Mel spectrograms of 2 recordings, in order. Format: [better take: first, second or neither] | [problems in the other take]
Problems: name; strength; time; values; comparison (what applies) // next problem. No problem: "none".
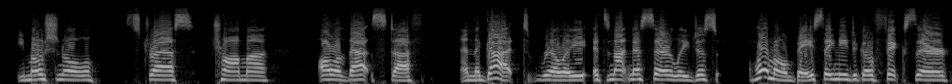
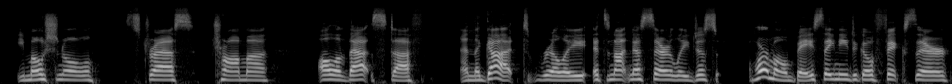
second | distortion; slight; 10% of the sound clipped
